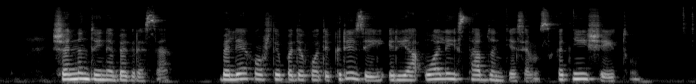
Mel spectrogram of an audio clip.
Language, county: Lithuanian, Kaunas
